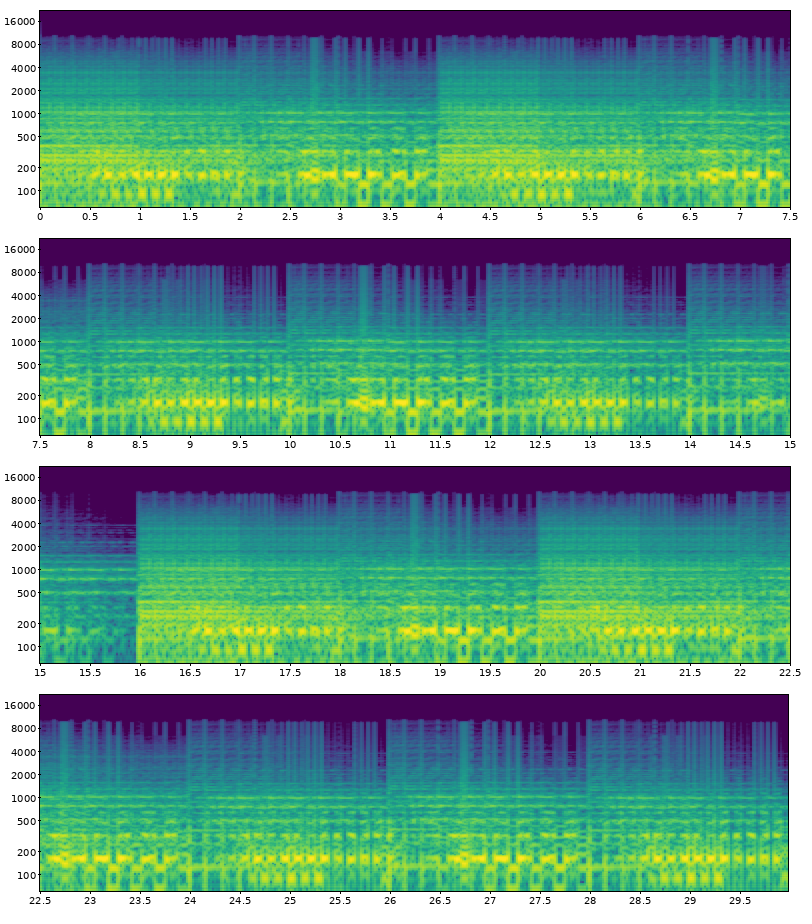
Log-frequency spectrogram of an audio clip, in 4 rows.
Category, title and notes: Music > Multiple instruments
Demo Track #3108 (Industraumatic)
Ambient, Cyberpunk, Games, Horror, Industrial, Noise, Sci-fi, Soundtrack, Underground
